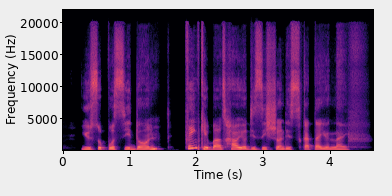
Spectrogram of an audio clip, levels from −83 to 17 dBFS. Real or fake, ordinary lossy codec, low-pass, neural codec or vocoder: fake; none; none; autoencoder, 48 kHz, 32 numbers a frame, DAC-VAE, trained on Japanese speech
